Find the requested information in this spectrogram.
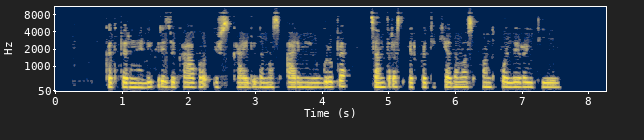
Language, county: Lithuanian, Vilnius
